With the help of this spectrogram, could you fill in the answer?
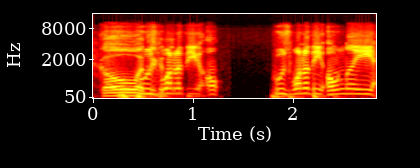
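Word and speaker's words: Gough: Shout out to Michael Go, I think is how you pronounce that name. Go.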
